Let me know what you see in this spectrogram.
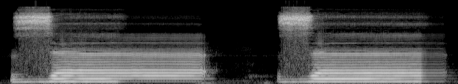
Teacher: زبان ہمارے نیچے والے دانتوں کے کنارے کے ساتھ لگی ہوئی ہے زبان کی نوک، یہاں سے زیادہ ہوگا، اس کو ذرا سختی سے پڑھا جائے گا۔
